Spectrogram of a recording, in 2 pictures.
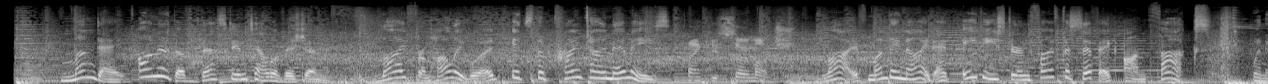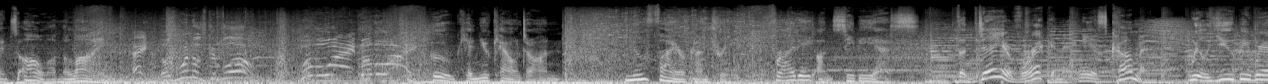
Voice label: women promos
